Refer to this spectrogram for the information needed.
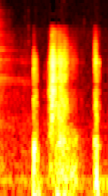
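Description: A breathy, airy yawn: a short puff of breath, then a longer hissing exhale, and a final brief breath. Soft, with no talking.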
